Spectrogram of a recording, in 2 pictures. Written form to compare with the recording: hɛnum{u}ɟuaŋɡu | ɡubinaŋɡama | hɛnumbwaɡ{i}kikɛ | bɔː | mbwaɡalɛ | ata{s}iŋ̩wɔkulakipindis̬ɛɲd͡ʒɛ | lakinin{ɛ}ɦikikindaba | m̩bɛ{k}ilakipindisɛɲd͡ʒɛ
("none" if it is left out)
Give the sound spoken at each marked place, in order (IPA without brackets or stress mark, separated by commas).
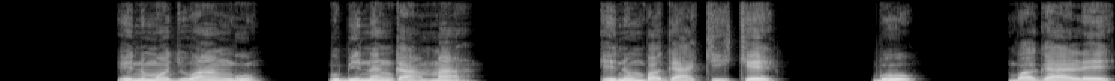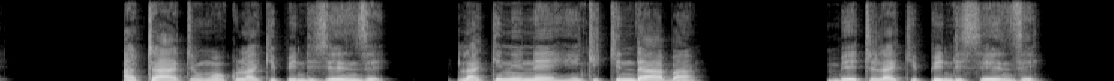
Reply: ɔ, a, t, ɛ, t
